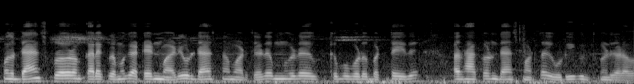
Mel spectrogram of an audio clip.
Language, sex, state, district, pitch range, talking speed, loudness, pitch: Kannada, male, Karnataka, Raichur, 115-130 Hz, 150 wpm, -21 LUFS, 125 Hz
